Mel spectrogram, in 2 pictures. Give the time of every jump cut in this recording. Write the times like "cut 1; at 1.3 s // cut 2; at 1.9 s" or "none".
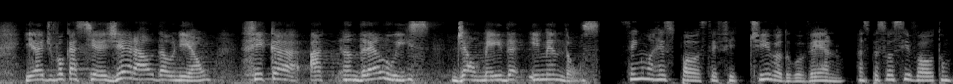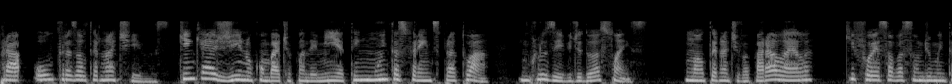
cut 1; at 11.3 s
